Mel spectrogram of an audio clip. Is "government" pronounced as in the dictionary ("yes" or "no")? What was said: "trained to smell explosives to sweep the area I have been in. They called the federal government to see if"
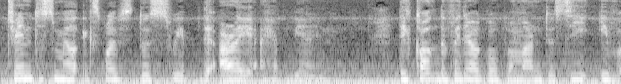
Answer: no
